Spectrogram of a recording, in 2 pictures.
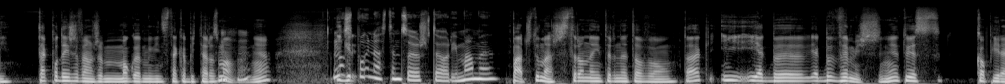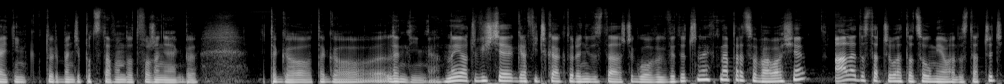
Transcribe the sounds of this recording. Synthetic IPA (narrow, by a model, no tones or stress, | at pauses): i | t̪ak̚pɔd̪ɛjʐɛvamʐɛmɔɡwabmʲivʲɛnt̪t̪akabɘt͡ɕʲt̪aɾɔzmɔva̰ɲɛniɡspujnast̪ɘmt̪sɔjuʂft̪ɛɔɾjimamɘpat͡ʂʂt̪umaʂst̪ɾɔnɛint̪ɛɾnɛt̪ɔvɔ̃w̃t̪akijaɡ̚bɘjaɡ̚bɘvɘmɘɕliɲɛt̪ujɛst̪ | kɔpʲiɾajt̪ʲiŋkːt̪uɾɘbɛɲd͡ʑɛpɔt̪st̪avɔ̃w̃d̪ɔt̪fɔʐɛɲajaɡ̚bɘ | t̪ɛɡɔt̪ɛɡɔ̰lɛnd̪ʲiŋɡa̰nɔiɔt͡ʂɘvʲiɕt͡ɕɛɡɾafʲit͡ʂkakt̪uɾaɲɛd̪ɔst̪awaʂt͡ʂɛɡuwɔvɘɣvɘt̪ɘt͡ʂnɘxnapɾat̪sɔvawaɕɛ | alɛd̪ɔst̪aɾt͡ʂɘwat̪ɔt̪sɔumʲjawad̪ɔst̪aɾt͡ʂɘt͡ɕ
